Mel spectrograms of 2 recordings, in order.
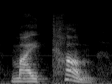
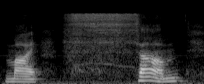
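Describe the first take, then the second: First: The word begins with a hard T sound. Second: The word begins with a soft TH sound. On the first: The speaker calls it wrong. "That is not correct" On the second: The speaker calls it right. "notice how my tongue is coming out"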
